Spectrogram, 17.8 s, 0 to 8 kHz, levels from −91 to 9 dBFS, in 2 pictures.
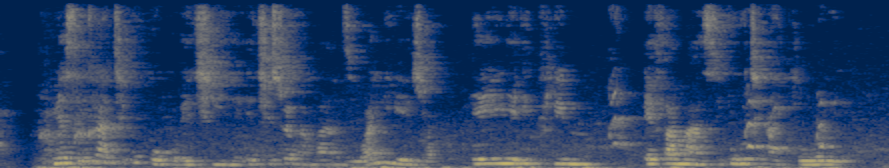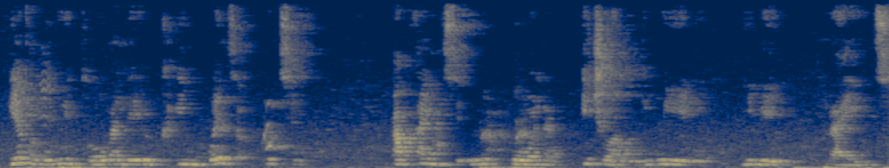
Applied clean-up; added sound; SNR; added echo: classical method WPE with log-MMSE.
